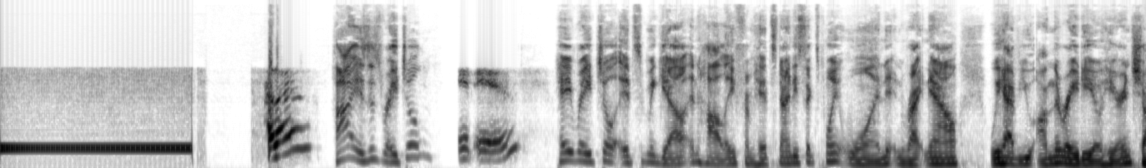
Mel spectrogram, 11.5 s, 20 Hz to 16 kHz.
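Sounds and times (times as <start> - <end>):
telephone dial tone while calling: 0.0 - 2.0
speech: 2.7 - 11.4.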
